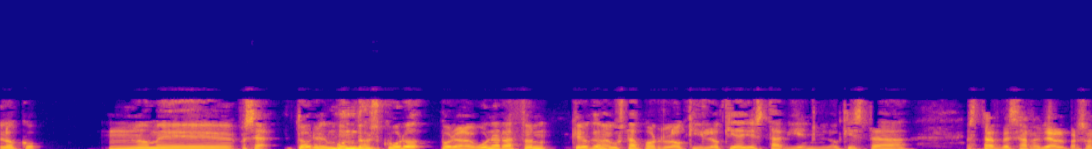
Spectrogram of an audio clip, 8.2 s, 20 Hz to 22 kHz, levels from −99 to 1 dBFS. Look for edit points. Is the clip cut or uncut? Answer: cut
